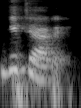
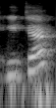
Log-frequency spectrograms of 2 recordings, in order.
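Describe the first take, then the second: First: "গিটারে" as gi-TAA-reh, falling at the end; German pronunciation. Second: "গিটার" as gi-TAR, ending on the R; English pronunciation. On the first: Teacher comparing German with English, German pronunciation. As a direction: add a final "eh" to "গিটারে". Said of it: "ডয়েসে গিটারে". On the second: Teacher comparing English with German, English pronunciation. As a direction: say "গিটার" in two syllables, no final vowel. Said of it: "ইংলিশে গিটার". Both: Shown as a demonstration.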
